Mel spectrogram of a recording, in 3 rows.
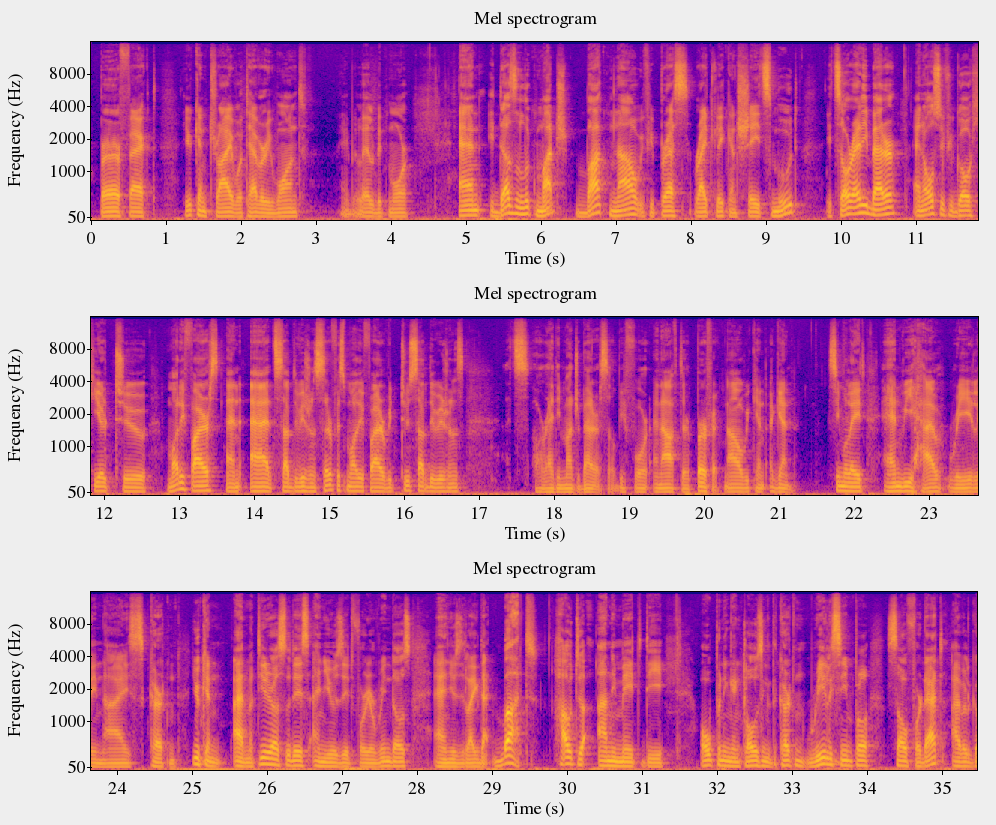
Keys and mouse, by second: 1.1 click, 1.9 click, 2.9 click, 6.9 click, 7.8 w, 9.8 click, 11.4 click, 12.7-14.5 drag, 16.7 shift+click, 17.2 click, 18.6-21.0 drag, 22.3 click, 22.8 click, 24.7 middle click.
